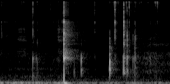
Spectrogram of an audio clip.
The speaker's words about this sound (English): And as if you hear some crinkling of paper, I get these little, let me try to open this water bottle.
